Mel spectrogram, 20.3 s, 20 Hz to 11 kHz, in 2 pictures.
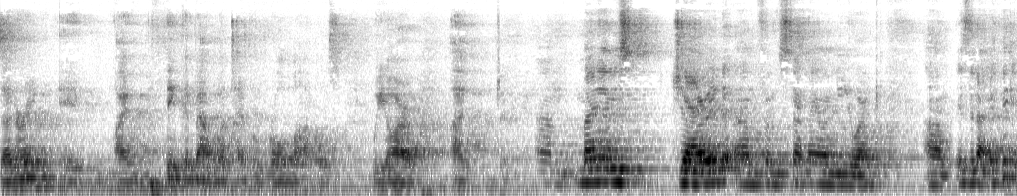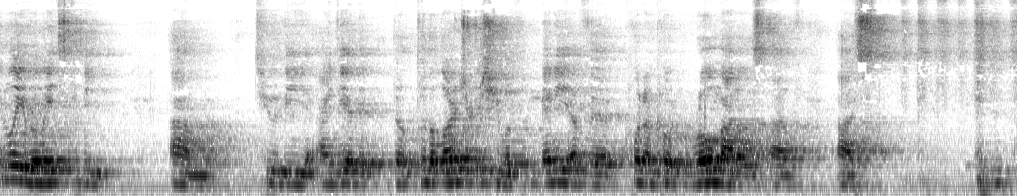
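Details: Genuine stuttering in a speaker at a live stuttering-association conference session, July 2009.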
